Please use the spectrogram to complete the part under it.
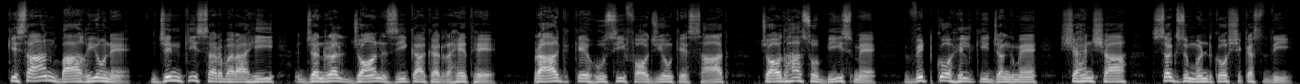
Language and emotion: Urdu, neutral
